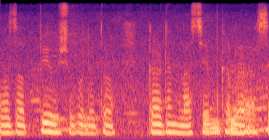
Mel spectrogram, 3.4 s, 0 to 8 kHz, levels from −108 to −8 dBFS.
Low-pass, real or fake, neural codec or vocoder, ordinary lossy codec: 7.2 kHz; real; none; none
